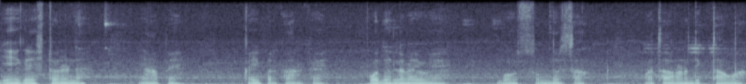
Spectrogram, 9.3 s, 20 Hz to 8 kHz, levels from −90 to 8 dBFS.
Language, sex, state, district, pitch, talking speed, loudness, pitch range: Hindi, male, Uttar Pradesh, Gorakhpur, 110 Hz, 130 wpm, -21 LUFS, 110-115 Hz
